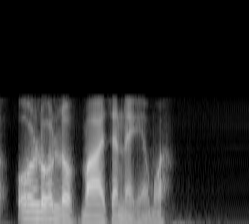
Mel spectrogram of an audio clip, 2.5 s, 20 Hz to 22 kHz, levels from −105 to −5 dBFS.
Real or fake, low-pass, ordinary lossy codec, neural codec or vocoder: fake; 3.6 kHz; none; codec, 16 kHz, about 1 kbps, DyCAST, with the encoder's durations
